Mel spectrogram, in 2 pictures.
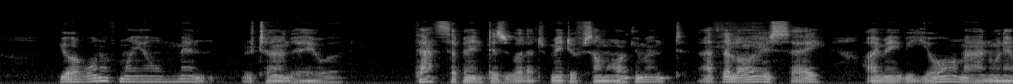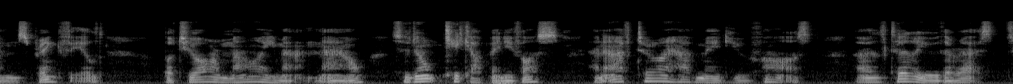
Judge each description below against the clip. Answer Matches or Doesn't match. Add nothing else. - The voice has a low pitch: Matches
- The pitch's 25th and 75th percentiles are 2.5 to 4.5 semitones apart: Doesn't match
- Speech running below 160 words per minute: Doesn't match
